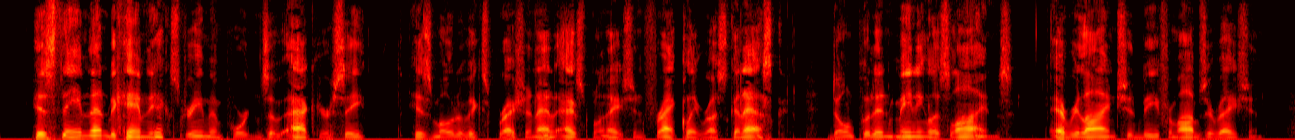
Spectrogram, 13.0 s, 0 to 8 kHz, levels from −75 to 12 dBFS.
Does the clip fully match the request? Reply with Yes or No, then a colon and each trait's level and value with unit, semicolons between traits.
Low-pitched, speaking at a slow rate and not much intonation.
Yes: low, 110 Hz; slow, 130 wpm; narrow, 2.2 semitones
